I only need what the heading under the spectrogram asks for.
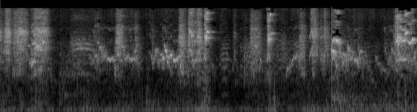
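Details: A group of budgerigars chirp in quick, bright, scratchy bursts with short rising and falling notes, a lively back-and-forth among several birds.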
